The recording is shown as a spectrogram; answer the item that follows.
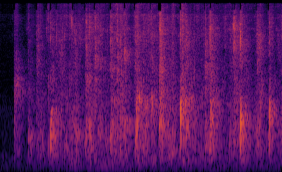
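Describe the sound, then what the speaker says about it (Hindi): An audience at a Brahma Kumaris spiritual gathering in Surkhet, Nepal, claps along in rhythm: moderately loud, evenly spaced bursts of handclaps repeat steadily. "ताली तो बजाओ।"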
